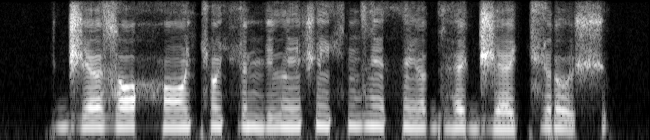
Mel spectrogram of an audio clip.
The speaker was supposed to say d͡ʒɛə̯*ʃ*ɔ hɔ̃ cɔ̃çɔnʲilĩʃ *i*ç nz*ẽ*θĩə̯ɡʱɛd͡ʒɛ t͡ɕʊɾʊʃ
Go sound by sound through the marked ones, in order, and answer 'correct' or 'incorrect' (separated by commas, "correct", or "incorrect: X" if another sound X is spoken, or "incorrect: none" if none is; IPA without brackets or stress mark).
incorrect: z, incorrect: ĩ, incorrect: ĩ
